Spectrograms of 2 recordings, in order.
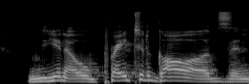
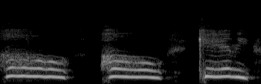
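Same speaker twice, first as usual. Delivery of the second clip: hammed-up crying, pitched high; mock crying; 13 semitones higher, slower than usual. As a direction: wail his name like a blubbering fool. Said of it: "she's crying".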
